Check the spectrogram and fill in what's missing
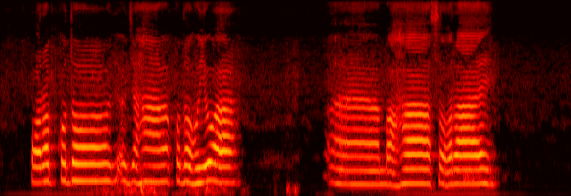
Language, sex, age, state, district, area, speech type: Santali, female, 60+, West Bengal, Birbhum, rural, spontaneous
